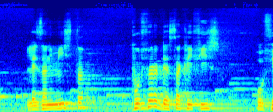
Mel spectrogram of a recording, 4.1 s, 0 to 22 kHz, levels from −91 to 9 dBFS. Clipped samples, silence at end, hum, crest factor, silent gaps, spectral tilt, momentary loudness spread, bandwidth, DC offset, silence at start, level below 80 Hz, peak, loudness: under 0.1%; 0 s; none; 16 dB; none; -6.5 dB/octave; 17 LU; 14.5 kHz; under 0.1%; 0 s; -50 dBFS; -8 dBFS; -24 LUFS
